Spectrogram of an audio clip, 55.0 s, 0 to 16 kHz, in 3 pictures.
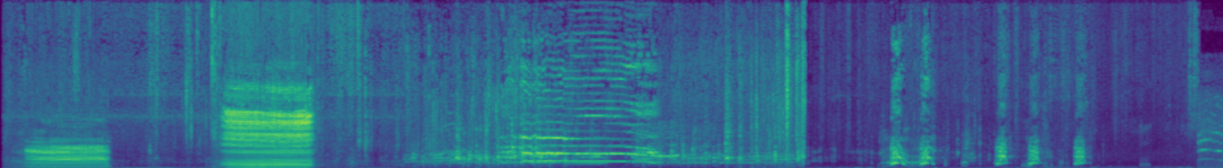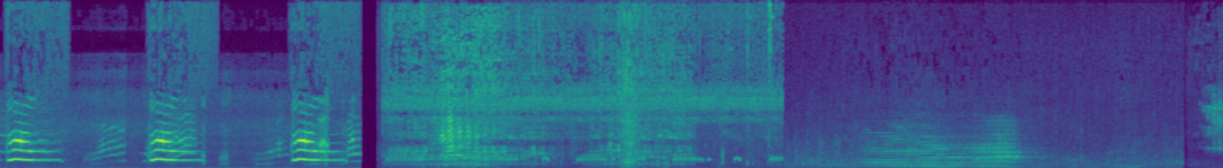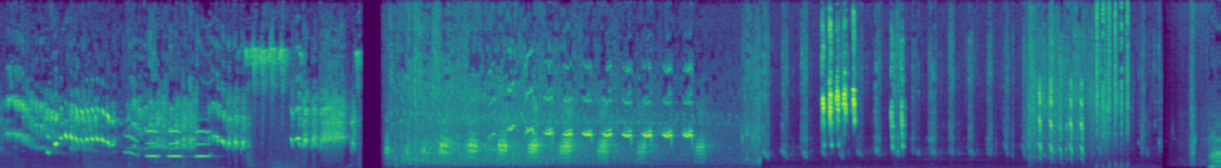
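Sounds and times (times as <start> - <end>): farm animal calls: 24.2 - 30.2, 37.4 - 40.5.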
